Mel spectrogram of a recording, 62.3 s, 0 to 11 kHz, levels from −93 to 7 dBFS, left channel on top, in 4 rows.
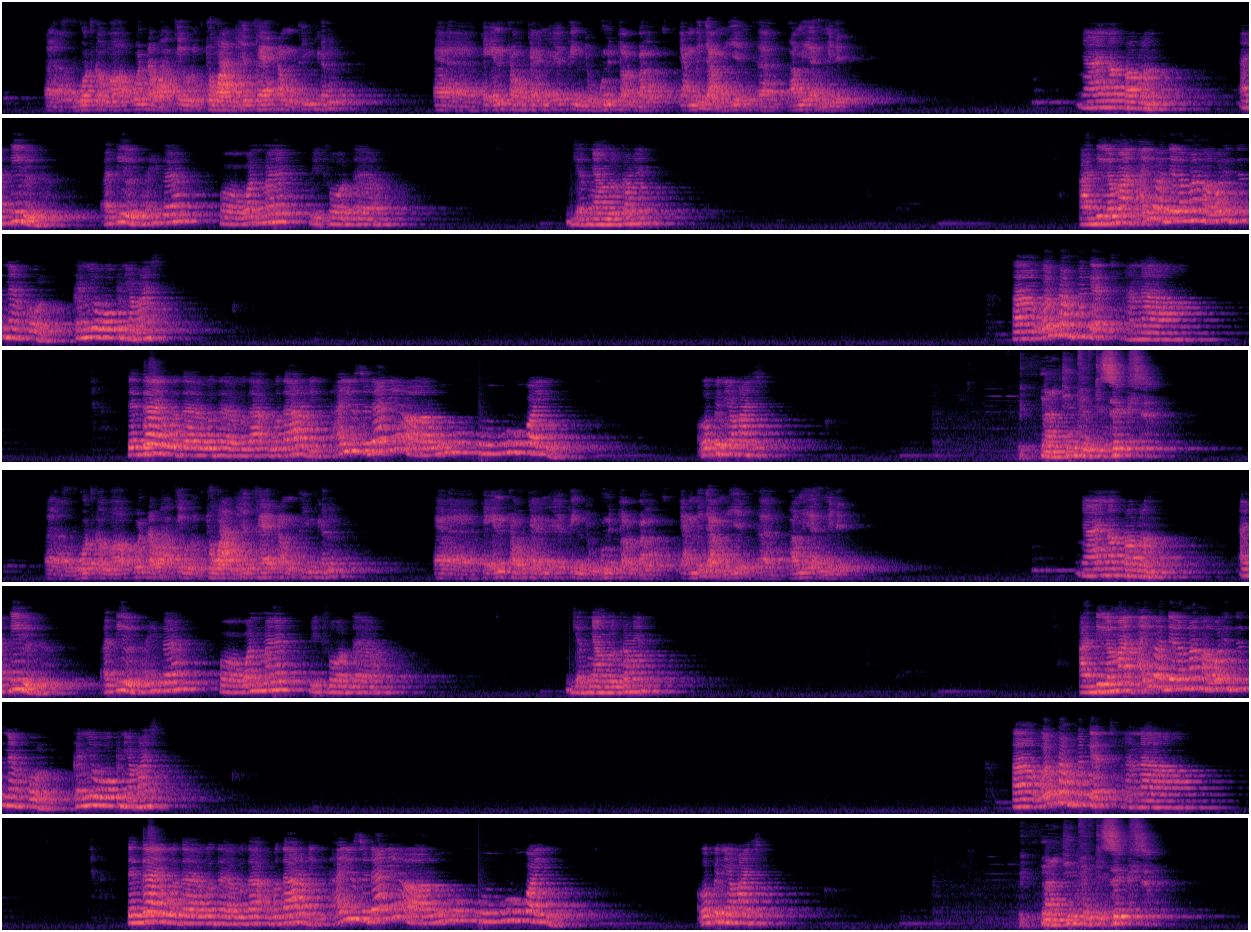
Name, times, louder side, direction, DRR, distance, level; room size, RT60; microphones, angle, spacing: voice 1, 0.5-4.1 5.4-8.1 8.5-10.5, left 1 dB, 30° left, -3 dB, 0.7 m, -33 dB
voice 2, 13.4-14.4 15.4-16.1 16.8-17.9 18.3-19.1 19.4-20.3 22.6-23.6 29.0-31.7 32.1-33.1 43.8-46.0 48.3-53.7 55.4-56.2 58.0-58.1 60.2-60.3, equal, 40° right, -2 dB, 0.7 m, -29 dB
voice 3, 59.7-61.1, right 1 dB, 55° left, -5 dB, 1.0 m, -28 dB
3.1 x 2.8 x 2.6 m, 1.3 s
head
